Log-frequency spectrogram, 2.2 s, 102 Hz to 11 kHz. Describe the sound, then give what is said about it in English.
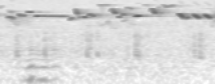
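Song of a winter wren, a tiny woodland bird, heard as faint, high-pitched thin notes and rapid twittering trills that run in short bursts throughout. “And winter wrens are, about 4 inches, very small birds. Winter wrens are the wren of the woods.”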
